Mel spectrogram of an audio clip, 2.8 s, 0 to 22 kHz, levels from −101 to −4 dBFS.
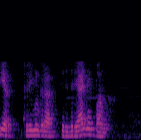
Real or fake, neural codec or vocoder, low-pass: real; none; 3.6 kHz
